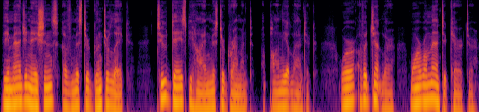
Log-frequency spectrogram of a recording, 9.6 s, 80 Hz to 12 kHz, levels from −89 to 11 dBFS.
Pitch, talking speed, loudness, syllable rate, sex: 110 Hz, 130 wpm, -16 LUFS, 4.6 syllables/s, male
